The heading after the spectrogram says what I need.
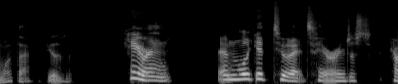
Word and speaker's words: CAIRN: How do you pronounce that and what the heck is it? Karen, and we'll get to it here in just a couple minutes.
